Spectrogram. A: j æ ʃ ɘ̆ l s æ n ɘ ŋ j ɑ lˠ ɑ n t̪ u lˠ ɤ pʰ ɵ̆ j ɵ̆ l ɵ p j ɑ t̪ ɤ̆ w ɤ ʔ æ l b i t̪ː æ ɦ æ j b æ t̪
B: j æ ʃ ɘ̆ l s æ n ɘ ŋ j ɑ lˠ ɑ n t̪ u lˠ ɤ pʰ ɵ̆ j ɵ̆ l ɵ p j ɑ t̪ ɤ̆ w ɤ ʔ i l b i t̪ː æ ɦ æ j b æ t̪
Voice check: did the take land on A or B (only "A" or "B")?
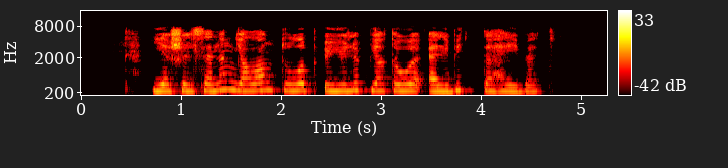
A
